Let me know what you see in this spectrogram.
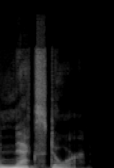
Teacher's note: When we say next door, we don't say the T in next. · The T is gone because it is between two other consonants and it is too hard to say clearly. So we drop it. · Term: elision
